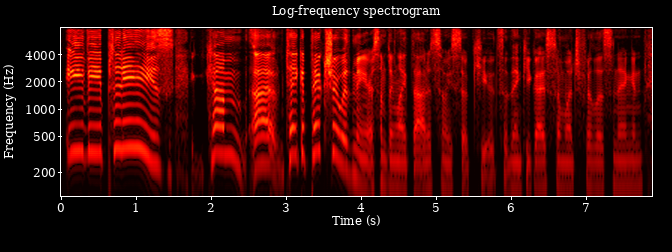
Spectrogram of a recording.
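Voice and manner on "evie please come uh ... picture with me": imitating fans. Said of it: "Or they say".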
